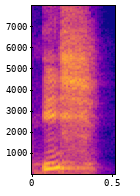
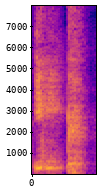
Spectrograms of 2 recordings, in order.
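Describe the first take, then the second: First: The word ends in a soft ch sound. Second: The word ends in a hard k sound.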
